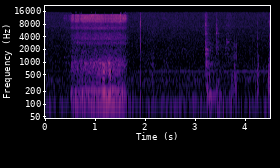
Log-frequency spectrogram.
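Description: One low, rattling snore on a breath in, followed by quiet breathing and faint room noise; ordinary snoring.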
